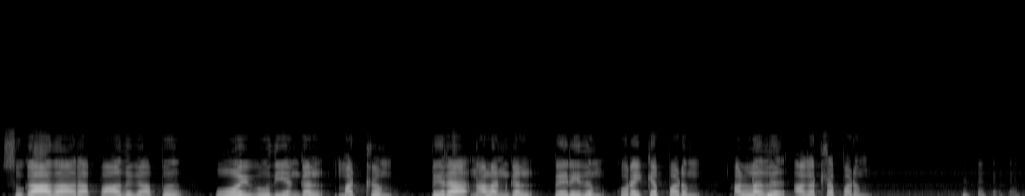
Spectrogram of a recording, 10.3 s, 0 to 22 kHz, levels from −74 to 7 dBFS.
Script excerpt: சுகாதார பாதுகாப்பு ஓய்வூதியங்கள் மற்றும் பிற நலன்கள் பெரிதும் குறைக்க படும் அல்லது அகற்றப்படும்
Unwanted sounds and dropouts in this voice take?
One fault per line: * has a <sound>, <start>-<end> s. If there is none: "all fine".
* has a laugh, 9.6-10.2 s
